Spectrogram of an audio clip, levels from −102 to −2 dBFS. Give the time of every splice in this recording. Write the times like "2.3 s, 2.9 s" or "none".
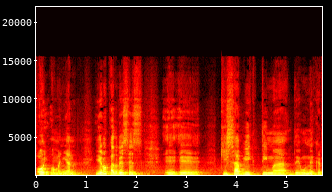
none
